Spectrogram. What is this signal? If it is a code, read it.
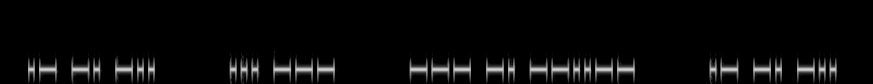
Morse code, heard as a keyed tone, about 22 wpm, 700 Hz. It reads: AND SO ON, AND
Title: 2x Word-Spacing - Sentences from Top 100 Words - 22wpm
